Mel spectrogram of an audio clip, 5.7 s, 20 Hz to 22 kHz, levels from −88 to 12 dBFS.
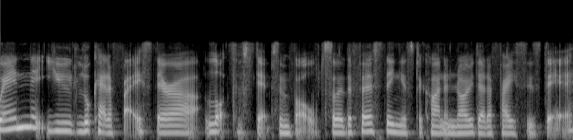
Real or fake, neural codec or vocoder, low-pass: real; none; 7.2 kHz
